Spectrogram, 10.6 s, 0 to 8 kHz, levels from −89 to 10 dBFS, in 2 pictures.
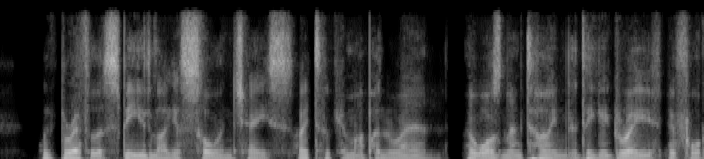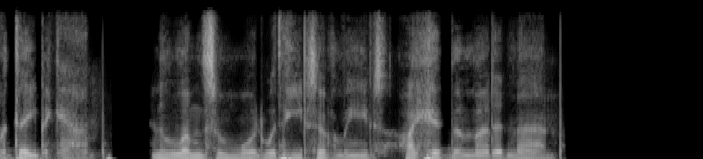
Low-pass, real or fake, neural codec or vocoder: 7.2 kHz; fake; codec, 16 kHz, 2 kbps, X-Codec, HuBERT features, trained on balanced general audio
